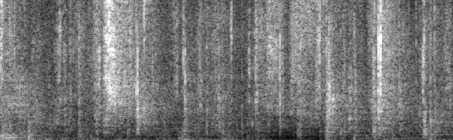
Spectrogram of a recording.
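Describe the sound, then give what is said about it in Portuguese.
Crinkly plastic sleeves of a folder holding school worksheets being flipped one after another, a quick run of sharp rustling swishes and soft slaps, with no voices. “Boa, dá bom este barulho, ou não? Está bem da real. Eu à procura das folhas”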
